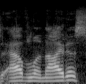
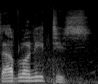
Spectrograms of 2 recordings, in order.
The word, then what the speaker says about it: Avlonitis: I was thinking it was Avlonitis or Avlantis, but it's Avlonitis.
